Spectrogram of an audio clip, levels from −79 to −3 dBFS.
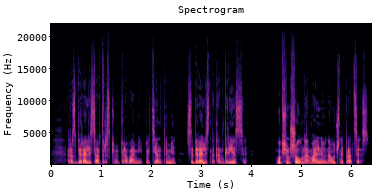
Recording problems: thin; very; fading below 300 Hz

